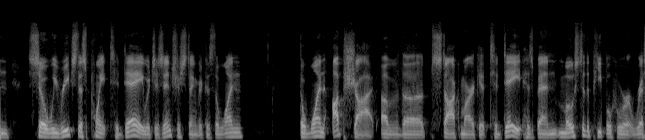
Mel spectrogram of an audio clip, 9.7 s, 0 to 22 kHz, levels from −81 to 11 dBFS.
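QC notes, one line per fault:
No faults heard in this clip.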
